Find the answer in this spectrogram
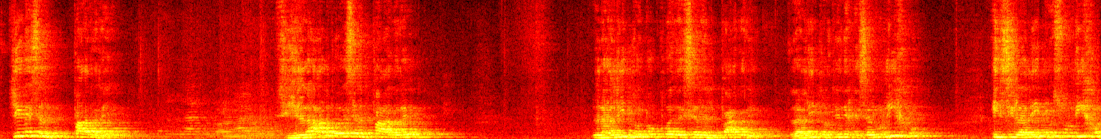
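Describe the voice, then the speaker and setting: A man's voice: sits high, a little mellow. A man preaching a sermon, quizzing the congregation and having them repeat his words. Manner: questioning the congregation, calls for repetition. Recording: echoey hall, voice from far off, faint ambience.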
